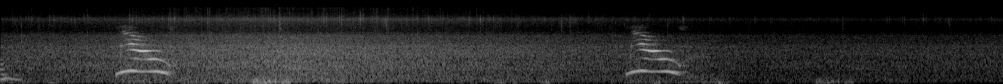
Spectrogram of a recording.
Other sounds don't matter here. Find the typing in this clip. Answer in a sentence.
You can't hear the typing here.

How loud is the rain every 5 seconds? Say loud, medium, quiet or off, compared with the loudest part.
loud, medium.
